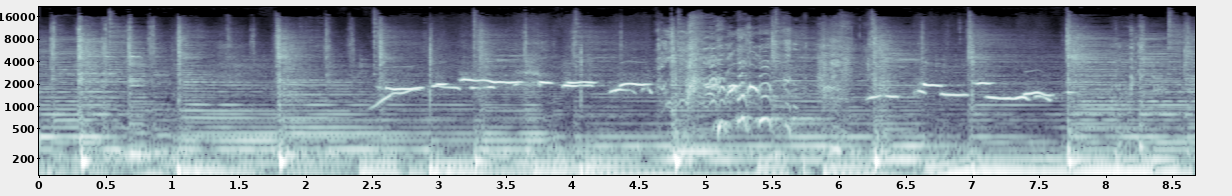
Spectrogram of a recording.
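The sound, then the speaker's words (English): Two people whistle a wavering, harmonized melody over a steady musical backing, the tune rising and sliding in short phrases, with a brief flurry of laughter-like chatter midway. “Can we do a harmonized whistling solo?”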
